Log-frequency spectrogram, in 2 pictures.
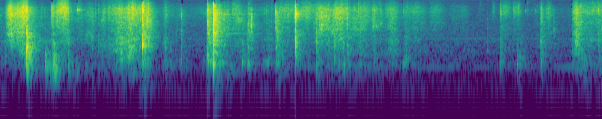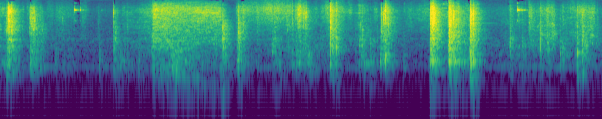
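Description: Paper-craft handling of white cardstock with a Fiskars sliding paper trimmer: scattered taps and clicks as the sheet and trimmer are moved on the cutting mat, then a longer rasping slide about two-thirds of the way through as the trimmer blade cuts the card, followed by a few more clicks.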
